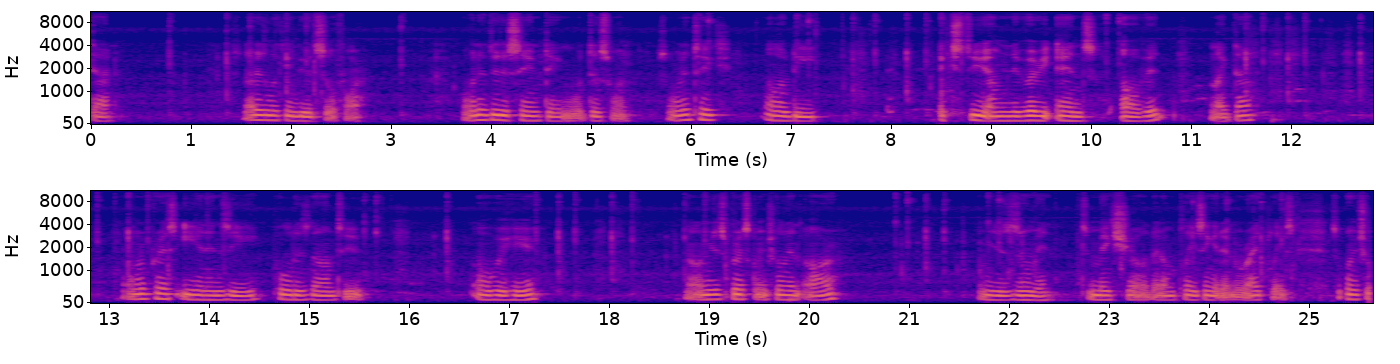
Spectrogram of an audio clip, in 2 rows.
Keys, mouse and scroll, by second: 0.9-2.1 scroll up 4, 3.4-4.0 scroll up 2, 4.0 Tab, 6.2-7.5 alt+right drag, 7.5 scroll down 2, 7.7-10.3 shift+middle drag, 8.0 scroll up 2, 8.8-9.7 scroll up 2, 9.7-10.3 scroll up 1, 10.3 alt+shift+right click, 11.0 z, 11.4 scroll down 2, 11.7-17.6 shift+middle drag, 12.5 z, 13.0 scroll up 2, 13.9 e, 15.8 shift+click, 16.0 z, 17.8-18.1 scroll up 1, 18.5-18.9 scroll up 1, 18.9 shift+middle click, 19.6 ctrl+r, 21.1 right click, 21.3-22.6 middle drag, 22.6 KP_Decimal, 23.4-24.0 scroll down 1, 24.0-25.6 middle drag, 25.2 ctrl+r.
